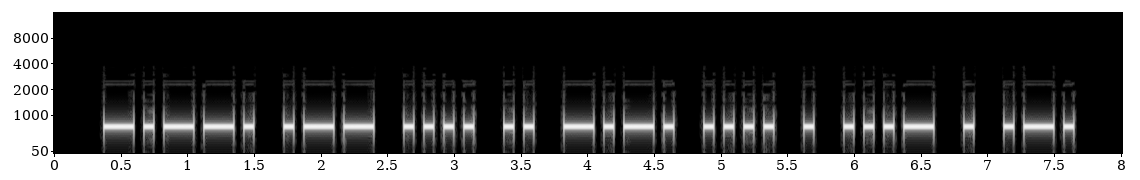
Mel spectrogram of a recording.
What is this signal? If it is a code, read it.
Morse code, heard as a keyed tone, about 16 wpm, 700 Hz. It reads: <KN>WHICHEVER
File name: Book One / 07-Chapter 7 - 16 WPM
